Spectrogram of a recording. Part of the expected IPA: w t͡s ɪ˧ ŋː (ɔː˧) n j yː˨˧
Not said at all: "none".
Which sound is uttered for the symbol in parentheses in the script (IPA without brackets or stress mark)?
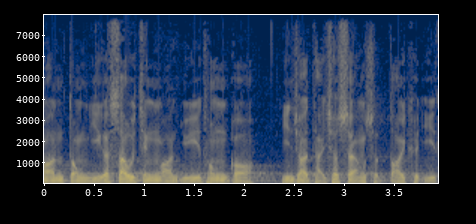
ɔː˧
